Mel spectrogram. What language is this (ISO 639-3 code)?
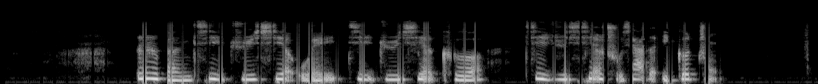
zho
